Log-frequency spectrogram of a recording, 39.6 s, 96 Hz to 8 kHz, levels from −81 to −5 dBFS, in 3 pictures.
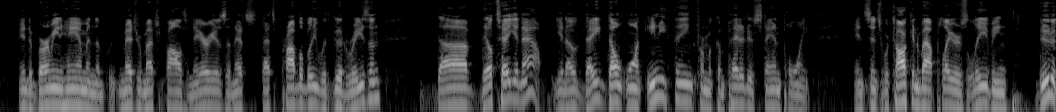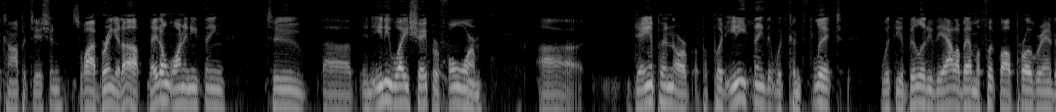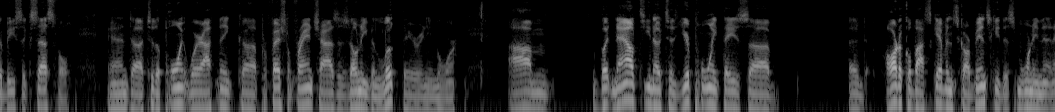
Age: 50-69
